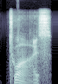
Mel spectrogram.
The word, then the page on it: twice: British English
